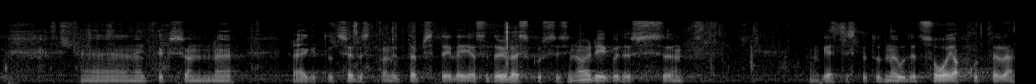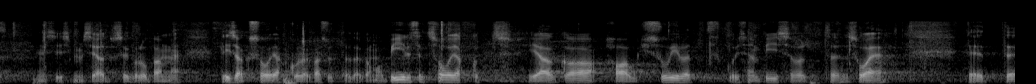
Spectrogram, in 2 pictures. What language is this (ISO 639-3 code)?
est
